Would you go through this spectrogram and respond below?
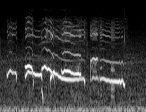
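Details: Newborn puppies trying to suckle their mother's milk in a pagoda stupa in Siem Reap, Cambodia; loud drawn-out whining whimpers, wavering then sliding down, two long cries back to back.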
